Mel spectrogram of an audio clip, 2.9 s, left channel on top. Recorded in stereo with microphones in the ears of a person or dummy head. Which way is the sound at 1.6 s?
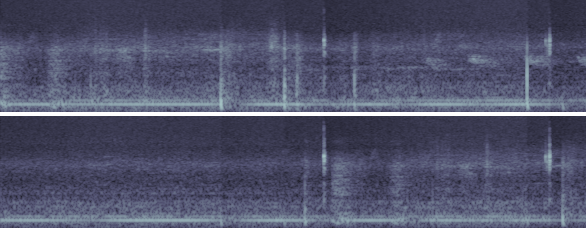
20° right (ahead or behind).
